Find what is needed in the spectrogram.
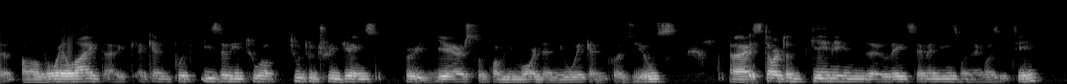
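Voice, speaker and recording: A man speaks at a moderate pace and medium pitch with monotone, flat intonation and big swings in loudness. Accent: Quebec French. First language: French. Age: 60s. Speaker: board game designer. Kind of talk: interview. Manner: halting, repeats words.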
